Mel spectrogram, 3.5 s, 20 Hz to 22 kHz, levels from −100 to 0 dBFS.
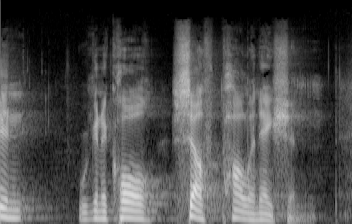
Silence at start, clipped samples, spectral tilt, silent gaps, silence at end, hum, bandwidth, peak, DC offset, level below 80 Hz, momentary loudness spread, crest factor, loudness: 0 s; under 0.1%; -4.5 dB/octave; none; 0.5 s; none; 14.5 kHz; -2 dBFS; under 0.1%; -52 dBFS; 12 LU; 20 dB; -21 LUFS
